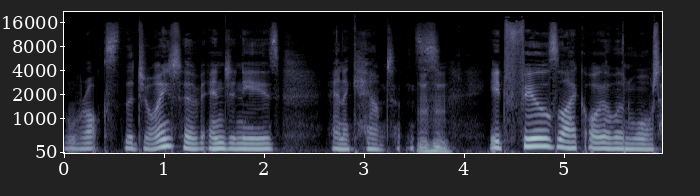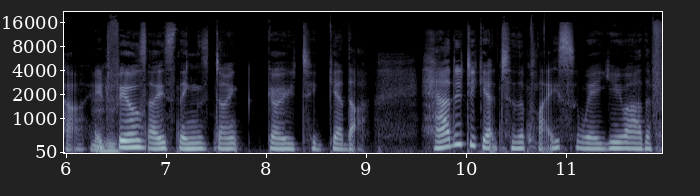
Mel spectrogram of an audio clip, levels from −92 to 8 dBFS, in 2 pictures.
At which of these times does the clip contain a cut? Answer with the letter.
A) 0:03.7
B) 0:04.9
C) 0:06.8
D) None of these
C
